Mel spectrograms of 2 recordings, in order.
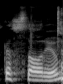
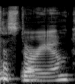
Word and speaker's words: Castoreum: They're very much desired for their pelts, but also Castoreum? Is that how you say it? I should look up how to pronounce that. – I think so. Castoreum. – Castoreum, yeah.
